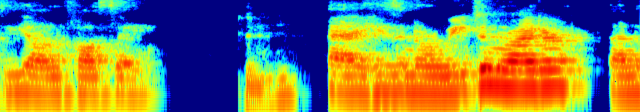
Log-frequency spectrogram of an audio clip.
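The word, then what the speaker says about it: Jon Fosse: book by uh john i call him john foster i think he's pronounced ian fosse he's a norwegian writer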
